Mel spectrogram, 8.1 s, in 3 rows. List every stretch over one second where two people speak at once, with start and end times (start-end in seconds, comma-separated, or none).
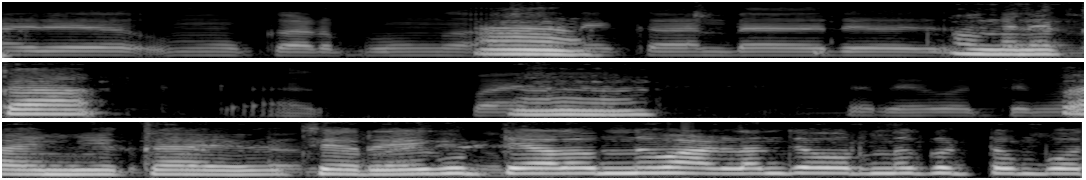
5.4-7.4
